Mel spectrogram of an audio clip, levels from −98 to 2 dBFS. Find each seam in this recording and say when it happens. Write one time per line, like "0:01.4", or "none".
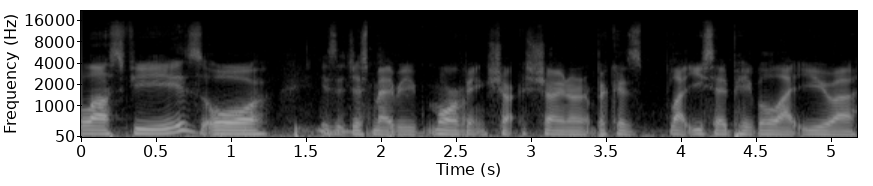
0:02.5

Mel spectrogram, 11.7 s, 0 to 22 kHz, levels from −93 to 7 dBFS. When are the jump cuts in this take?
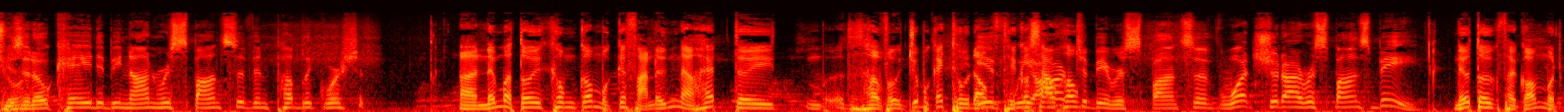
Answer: none

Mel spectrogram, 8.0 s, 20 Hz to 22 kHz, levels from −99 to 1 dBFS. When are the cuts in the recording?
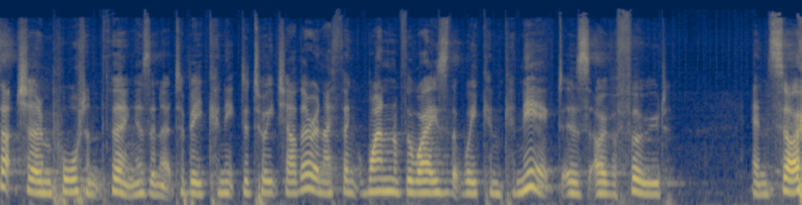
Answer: none

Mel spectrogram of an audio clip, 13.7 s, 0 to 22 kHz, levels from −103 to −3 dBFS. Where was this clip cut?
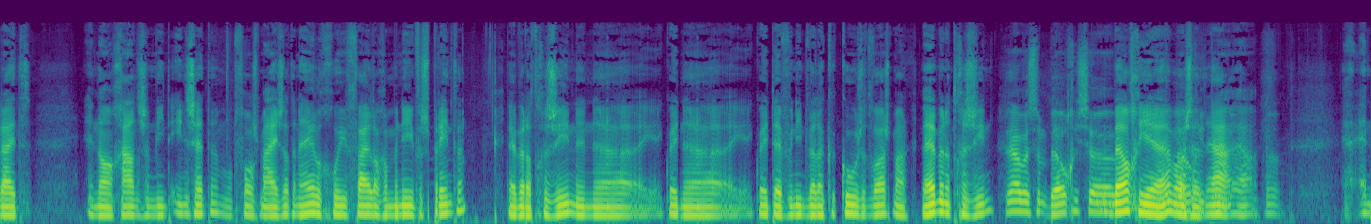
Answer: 0:05.0
0:06.8
0:09.2

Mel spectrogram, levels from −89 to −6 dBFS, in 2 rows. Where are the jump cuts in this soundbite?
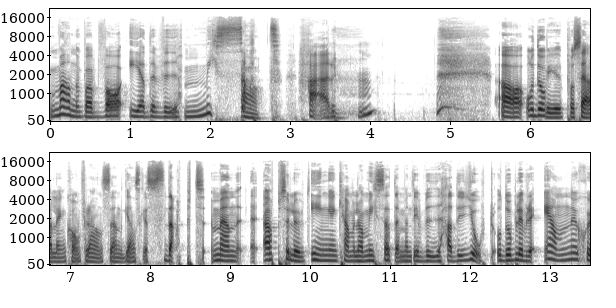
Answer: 0:01.6
0:06.2
0:10.0
0:11.3

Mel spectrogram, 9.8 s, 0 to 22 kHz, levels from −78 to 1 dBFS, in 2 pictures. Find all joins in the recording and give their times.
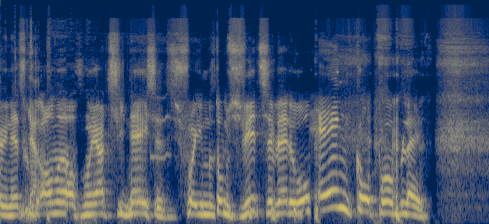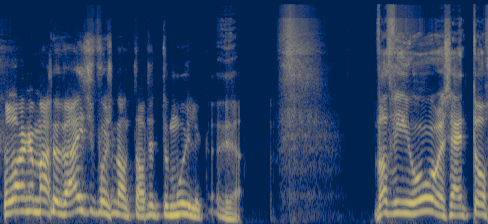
0:02.1
0:03.1
0:05.4
0:06.0
0:06.3

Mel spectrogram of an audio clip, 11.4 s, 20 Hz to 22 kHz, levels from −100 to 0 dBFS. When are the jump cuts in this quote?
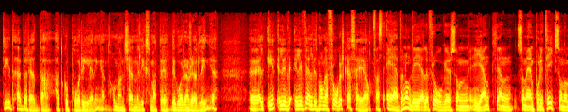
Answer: none

